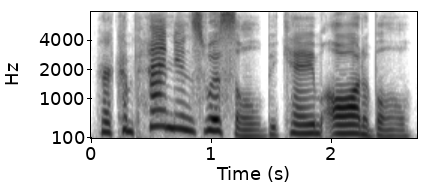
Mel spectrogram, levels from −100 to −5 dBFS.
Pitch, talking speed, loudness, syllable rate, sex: 210 Hz, 110 wpm, -18 LUFS, 4.7 syllables/s, female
